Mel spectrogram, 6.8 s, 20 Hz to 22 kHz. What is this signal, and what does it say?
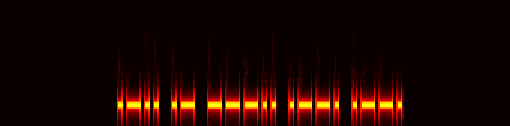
Morse code, heard as a keyed tone, about 20 wpm, 700 Hz. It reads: LA8PP
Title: DXCC-100 Call Signs - 5 Characters - 20wpm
